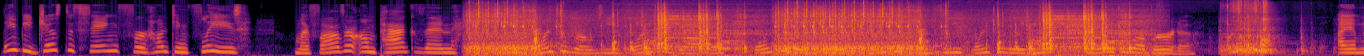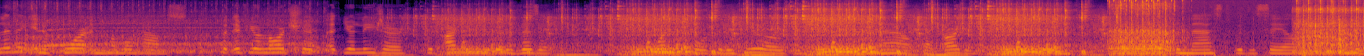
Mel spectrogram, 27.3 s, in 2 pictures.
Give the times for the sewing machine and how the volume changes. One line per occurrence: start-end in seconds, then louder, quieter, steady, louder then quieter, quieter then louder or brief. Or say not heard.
4.6-27.2 quieter then louder.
